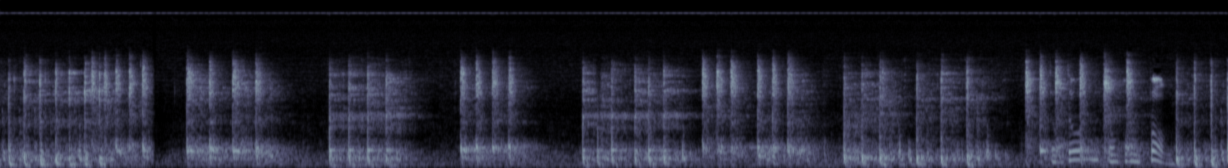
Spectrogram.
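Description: Drum kit (bass drum and tom-toms) played with sticks in fast runs of strokes. The runs come in bursts of a couple of seconds, broken by brief pauses.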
